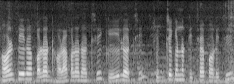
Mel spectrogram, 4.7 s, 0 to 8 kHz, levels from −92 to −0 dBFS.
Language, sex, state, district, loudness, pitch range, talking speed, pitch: Odia, male, Odisha, Khordha, -19 LUFS, 135-175 Hz, 155 wpm, 150 Hz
